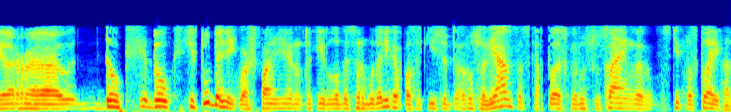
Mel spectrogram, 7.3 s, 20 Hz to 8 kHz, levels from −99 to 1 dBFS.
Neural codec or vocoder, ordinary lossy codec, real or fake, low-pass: codec, 44.1 kHz, 2.6 kbps, DAC; AAC, 16 kbps; fake; 7.2 kHz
